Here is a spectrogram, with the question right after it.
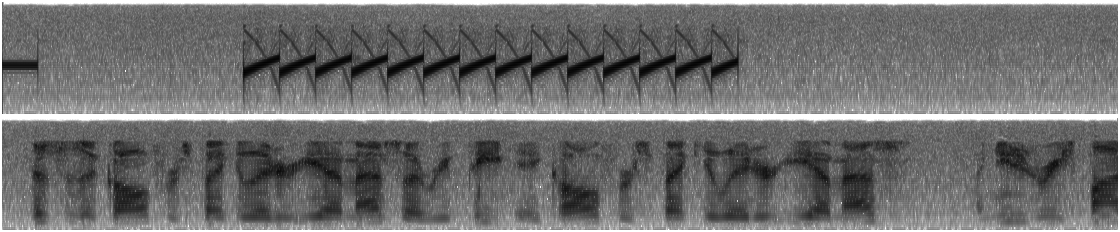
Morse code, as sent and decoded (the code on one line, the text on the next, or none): none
